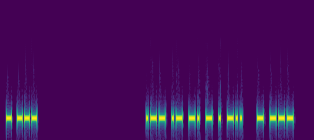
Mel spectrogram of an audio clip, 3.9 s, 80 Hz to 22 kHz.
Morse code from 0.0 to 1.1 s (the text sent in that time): TO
